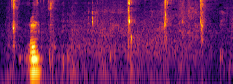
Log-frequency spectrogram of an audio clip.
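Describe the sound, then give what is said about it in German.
Bites into a Semmel bread roll: a few soft, crunchy snaps, one sharper bite early on and quieter ones after it, all faint. “So, Moment. Nochmal beißen. So. Jetzt ist sie schon fast weg. Moment, einmal noch.”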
